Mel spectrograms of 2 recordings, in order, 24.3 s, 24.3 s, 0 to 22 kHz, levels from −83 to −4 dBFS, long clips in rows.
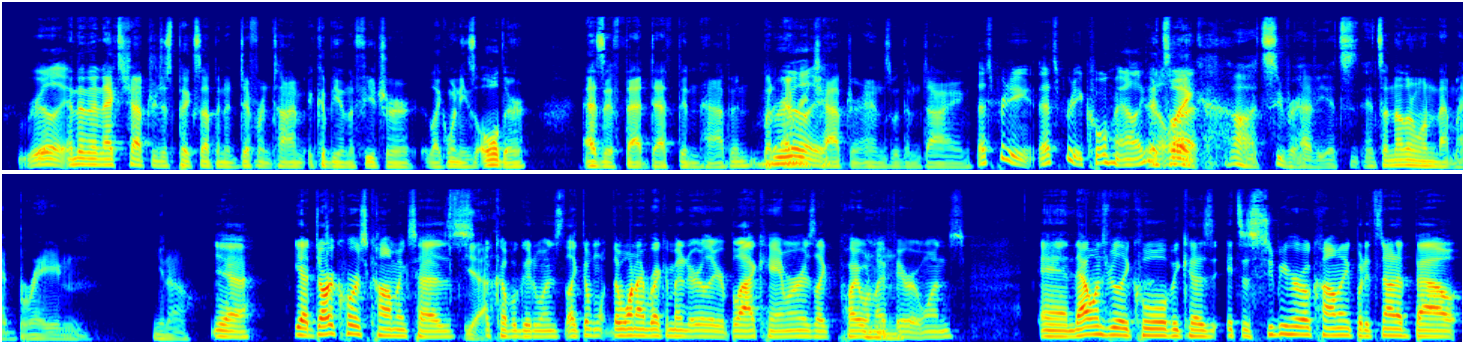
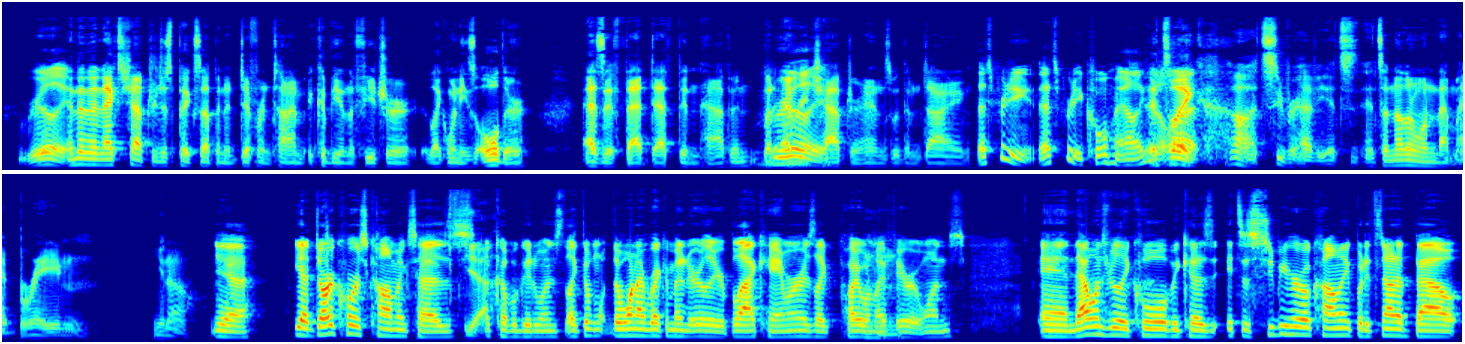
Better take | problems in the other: first | thin; somewhat; fading below 350 Hz

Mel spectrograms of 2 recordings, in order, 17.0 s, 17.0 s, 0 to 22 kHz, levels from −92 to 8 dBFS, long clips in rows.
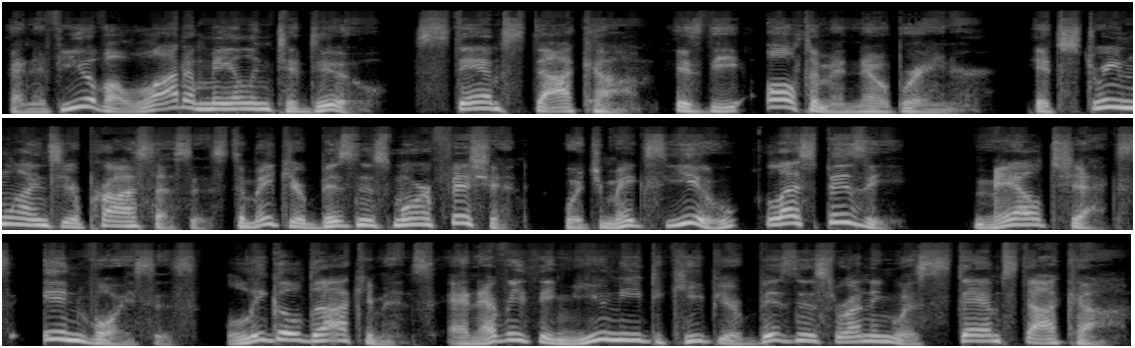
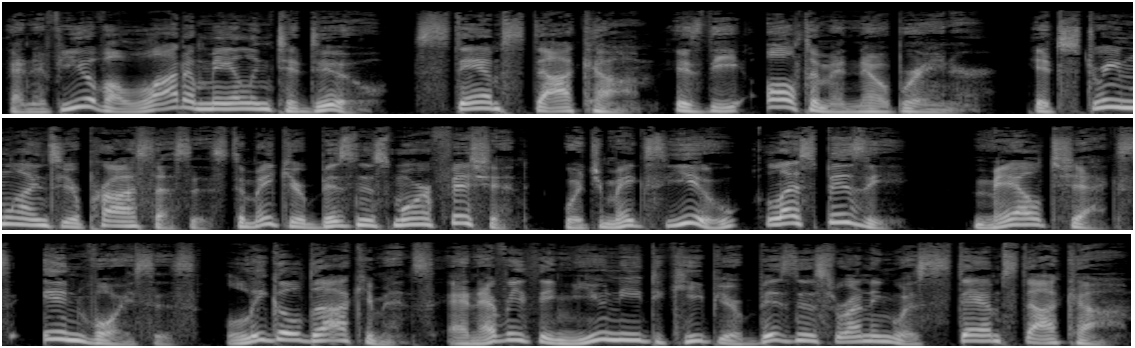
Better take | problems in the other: second | garbled, watery; slightly; nothing above 15.5 kHz

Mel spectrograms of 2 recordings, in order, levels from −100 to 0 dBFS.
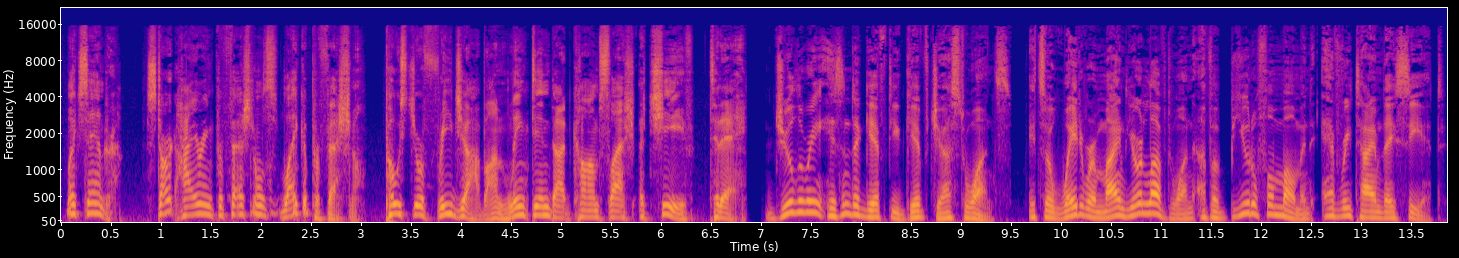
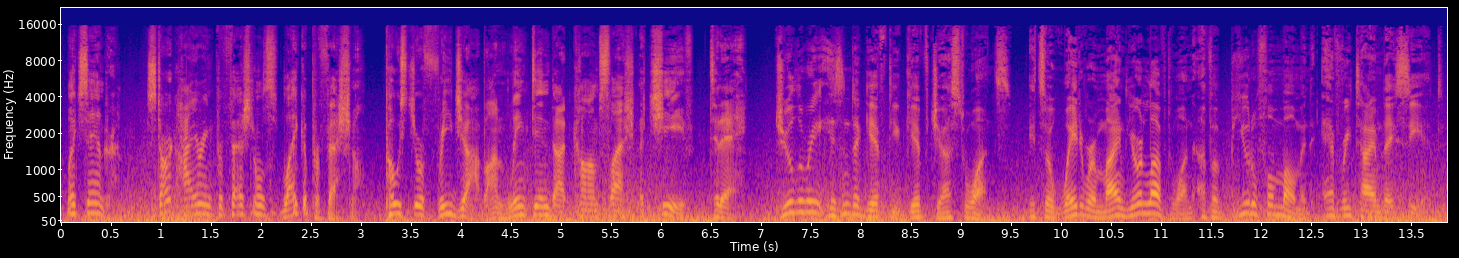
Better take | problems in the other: first | wind noise on the microphone; occasional gusts; 15 dB below the speech

